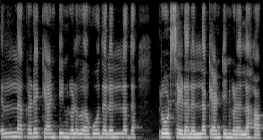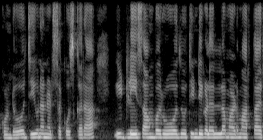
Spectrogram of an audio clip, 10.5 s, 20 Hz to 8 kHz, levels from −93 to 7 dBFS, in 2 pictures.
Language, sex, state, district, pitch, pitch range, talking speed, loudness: Kannada, female, Karnataka, Shimoga, 195 Hz, 190-205 Hz, 115 wpm, -21 LUFS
